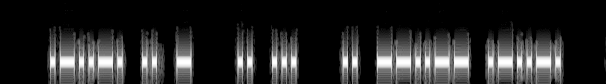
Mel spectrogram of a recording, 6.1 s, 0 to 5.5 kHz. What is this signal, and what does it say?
Morse code, heard as a keyed tone, about 25 wpm, spaced as for 22 wpm, 700 Hz. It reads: "IT IS I,"
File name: Pinocchio / Pinocchio ch6 18 25 ik1hge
